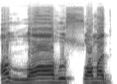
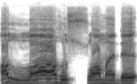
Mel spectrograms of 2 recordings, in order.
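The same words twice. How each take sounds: First: The final 'd' is cut off. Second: The final 'd' is clearly released. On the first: The speaker calls it wrong. "എന്ന് പറഞ്ഞ് നിർത്താൻ പാടില്ല" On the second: The speaker calls it right. "Correct ആയിട്ട് വ്യക്തമായിട്ട് ഉച്ചരിക്കണം"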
